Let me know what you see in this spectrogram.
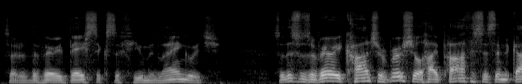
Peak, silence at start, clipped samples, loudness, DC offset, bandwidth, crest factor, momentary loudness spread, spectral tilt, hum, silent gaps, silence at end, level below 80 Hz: -10 dBFS; 0.1 s; under 0.1%; -28 LUFS; under 0.1%; 14 kHz; 18 dB; 12 LU; -6 dB/octave; none; none; 0 s; -60 dBFS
